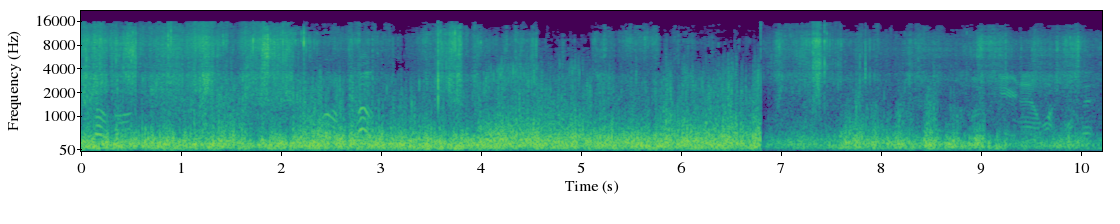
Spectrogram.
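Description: Wind buffeting the microphone, a loud low rumble, which drops off suddenly about seven seconds in, leaving a quieter open field. A few short whistle-like calls rise and fall over it.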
